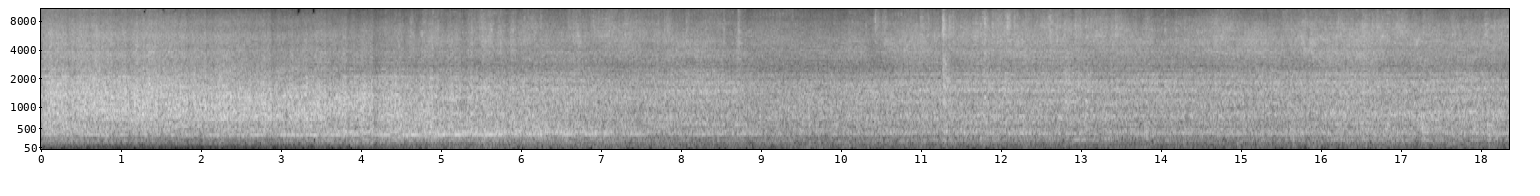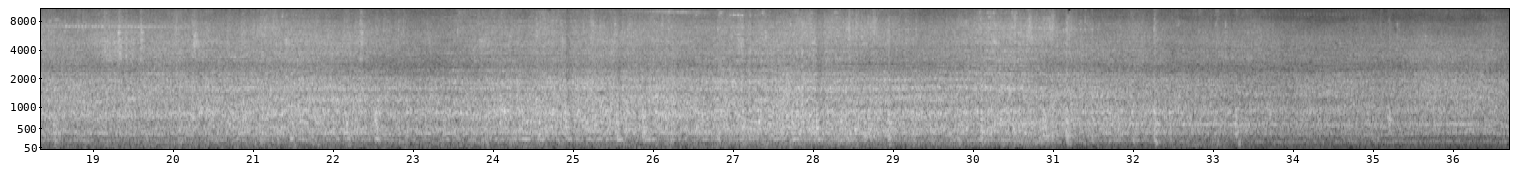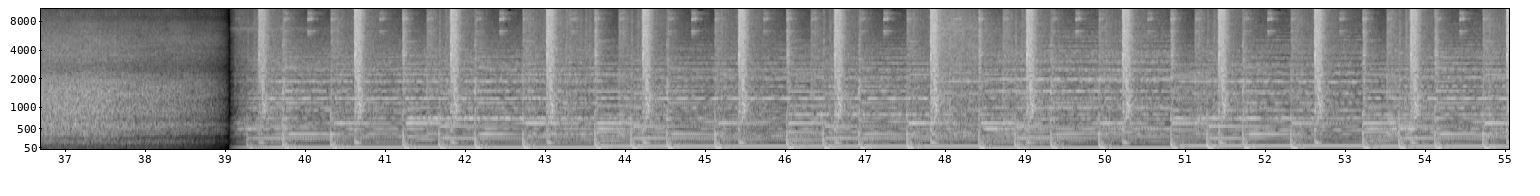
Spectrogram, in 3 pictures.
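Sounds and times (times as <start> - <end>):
train coaches rolling past: 0.0 - 55.0.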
